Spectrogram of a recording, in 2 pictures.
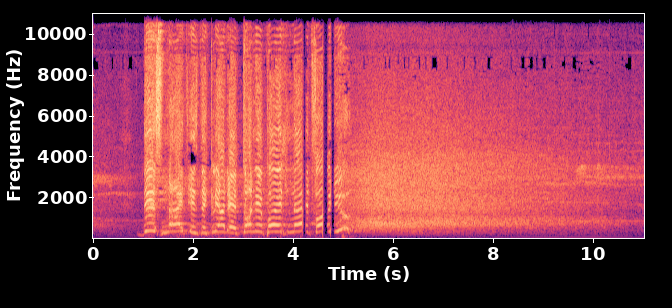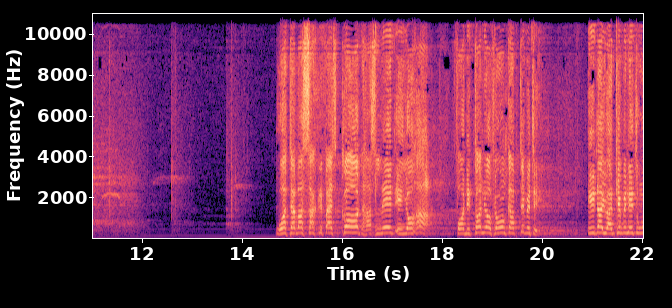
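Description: A man preaches loudly and with animation through a microphone in a large hall.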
